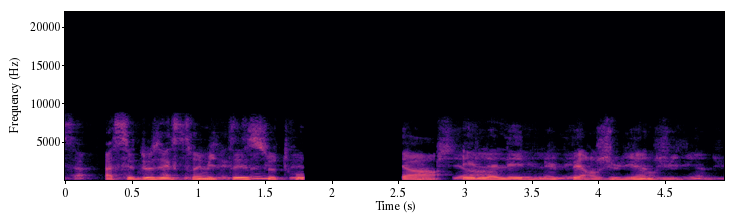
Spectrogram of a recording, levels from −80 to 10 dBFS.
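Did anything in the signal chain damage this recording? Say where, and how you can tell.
Yes. At the call-processing stage, the far end has no working echo canceller: its loudspeaker output is re-captured by its microphone and sent back across the network. Throughout the clip, the talker's speech is trailed roughly 0.4 s later by a duller copy sitting about 11 dB below the direct voice. That fixed lag and the filtered tone of the copy are what identify it as echo with no canceller.

There is also an audio dropout to silence from 1.79 s to 2.53 s, about 0.74 s of missing signal. The speech stops mid-flow and resumes abruptly, and the gap is silent with no room tone or noise floor underneath, unlike a natural pause. That points to the input feed being lost while the recorder kept writing silence, likely a momentary device disconnect or link failure upstream of the encoder. Whatever was said in that window is unrecoverable.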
